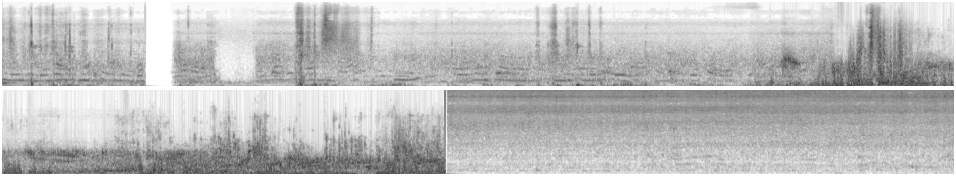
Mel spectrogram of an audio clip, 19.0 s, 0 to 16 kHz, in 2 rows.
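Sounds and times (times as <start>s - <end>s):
muffled underwater churning: 7.4s - 14.2s
stream and waterfall rushing: 14.0s - 19.0s.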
